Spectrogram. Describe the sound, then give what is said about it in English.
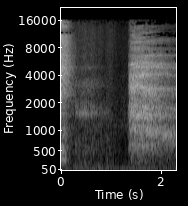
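A deep breath: a loud, breathy rush of air that fades briefly, then swells into a strong, sustained, hissing breath through the second half. “deep breath.”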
